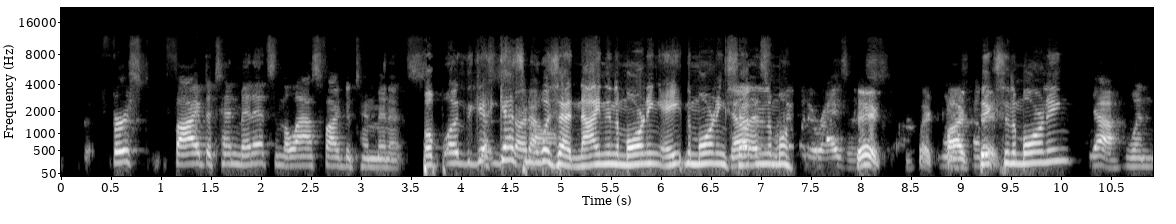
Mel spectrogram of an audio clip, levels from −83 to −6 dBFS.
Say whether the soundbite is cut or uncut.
uncut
